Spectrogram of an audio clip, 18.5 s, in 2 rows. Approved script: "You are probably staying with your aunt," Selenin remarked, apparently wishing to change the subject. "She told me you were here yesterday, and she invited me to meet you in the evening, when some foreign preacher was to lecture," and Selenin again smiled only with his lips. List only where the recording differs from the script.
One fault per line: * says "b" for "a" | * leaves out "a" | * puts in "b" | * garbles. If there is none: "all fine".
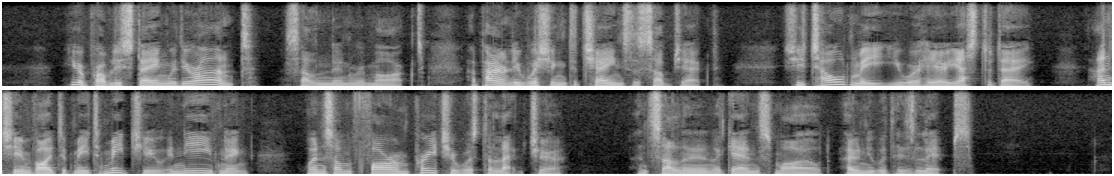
all fine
